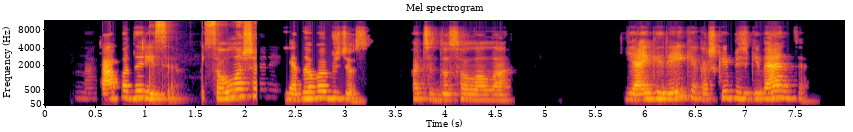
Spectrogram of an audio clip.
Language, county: Lithuanian, Vilnius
